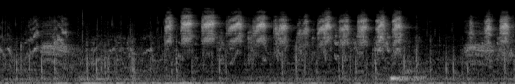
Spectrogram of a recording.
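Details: Budgerigars in a group give a fast run of about a dozen bright, evenly spaced high chirps after a brief low warble, each note short and piercing.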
